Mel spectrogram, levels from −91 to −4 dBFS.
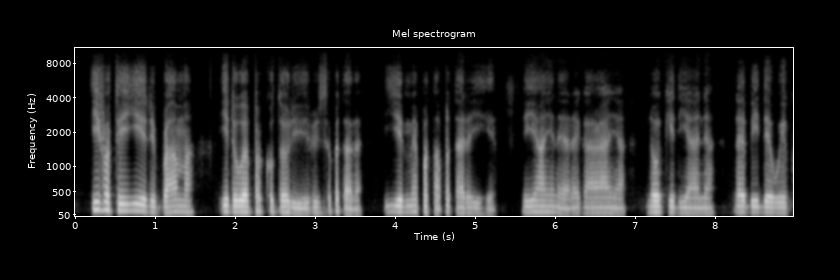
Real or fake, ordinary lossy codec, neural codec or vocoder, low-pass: fake; none; codec, 24 kHz, 0.5 kbps, DualCodec; 9.9 kHz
